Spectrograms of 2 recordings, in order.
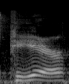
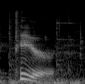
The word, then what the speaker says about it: Pierre: Governor Noem, we thank you so much from the capital of South Dakota, which I used to say was Pierre, but I think you say Pierre.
